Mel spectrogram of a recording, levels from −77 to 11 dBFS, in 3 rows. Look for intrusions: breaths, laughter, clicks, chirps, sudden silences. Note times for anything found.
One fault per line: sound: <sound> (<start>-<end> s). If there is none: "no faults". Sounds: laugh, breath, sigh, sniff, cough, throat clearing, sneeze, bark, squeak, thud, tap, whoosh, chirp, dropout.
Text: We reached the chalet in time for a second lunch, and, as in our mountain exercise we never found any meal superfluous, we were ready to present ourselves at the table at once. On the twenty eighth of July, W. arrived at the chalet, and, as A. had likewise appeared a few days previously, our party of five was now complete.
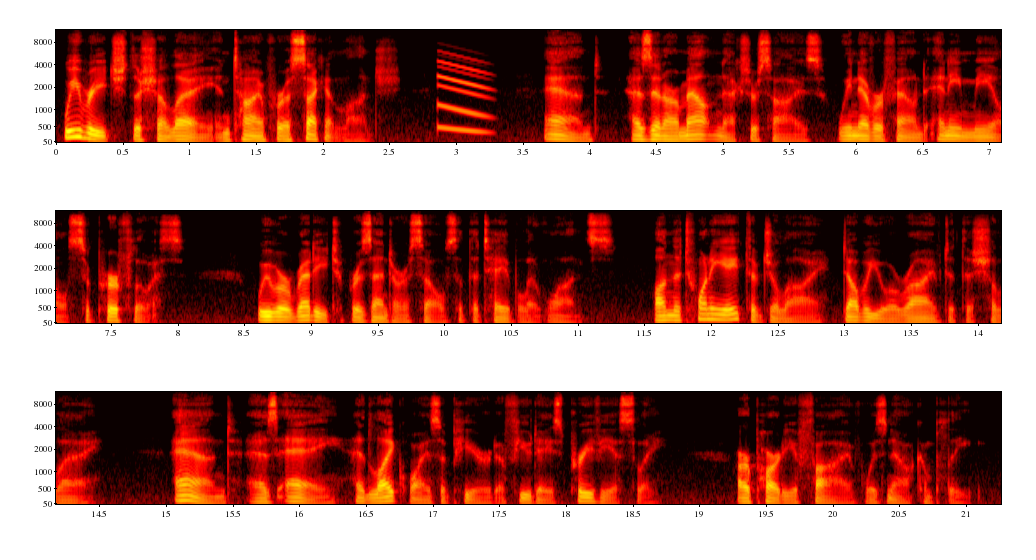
sound: chirp (2.9-3.3 s)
